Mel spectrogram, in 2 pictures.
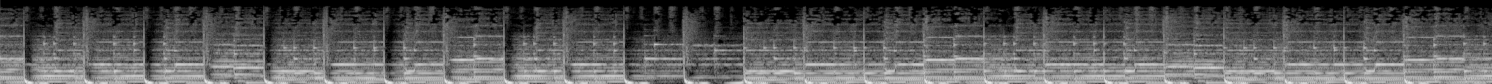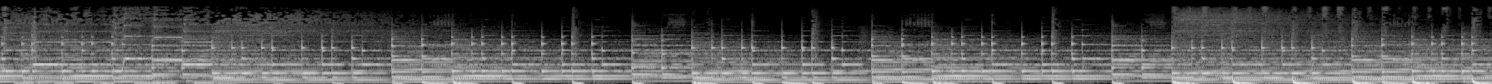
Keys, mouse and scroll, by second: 1.0-1.4 scroll down 5, 1.4 middle click, 1.5 scroll up 3, 1.8-3.0 scroll down 1, 3.0-3.7 scroll down 1, 3.7 shift+middle click, 4.0 scroll up 2, 4.1-4.5 drag, 5.6-6.6 middle drag, 7.8 shift+click, 8.1 shift+click, 9.5 ctrl+l, 9.8 click, 9.9 scroll down 2, 10.0-11.4 middle drag, 11.4 click, 11.7 scroll down 1, 11.9-14.2 middle drag, 14.2 scroll up 1, 14.5 scroll down 2, 14.6-16.7 middle drag, 16.7 KP_1, 16.9-17.7 scroll up 1, 17.7 scroll up 1, 18.0 scroll down 1, 18.1 middle click, 18.4 scroll up 1, 18.6-19.3 scroll down 1, 19.3-20.1 shift+right drag, 21.1-21.7 scroll up 1, 21.7 KP_Decimal, 21.9 scroll down 1, 22.1-22.6 middle drag, 22.6 Tab, 23.5 shift+click, 24.5 x, 24.7 click, 25.1 KP_1, 25.9 e, 26.4 e, 27.1 shift+middle click, 27.5 e, 28.1 e.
